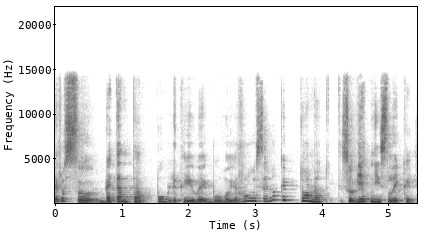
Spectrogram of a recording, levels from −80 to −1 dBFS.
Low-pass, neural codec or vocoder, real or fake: 14.4 kHz; codec, 44.1 kHz, 7.8 kbps, DAC; fake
